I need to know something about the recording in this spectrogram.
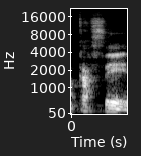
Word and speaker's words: café: São aquelas que termina, por exemplo, a palavra café, né? Café, qual a sílaba forte? É o fé.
